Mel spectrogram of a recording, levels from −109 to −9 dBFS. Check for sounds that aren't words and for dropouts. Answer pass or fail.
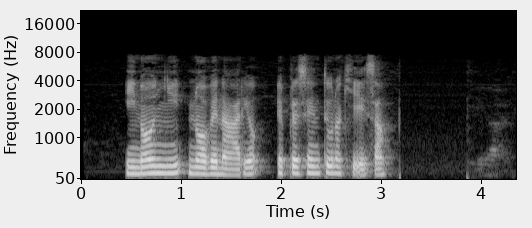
pass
